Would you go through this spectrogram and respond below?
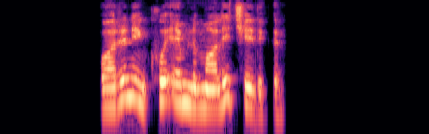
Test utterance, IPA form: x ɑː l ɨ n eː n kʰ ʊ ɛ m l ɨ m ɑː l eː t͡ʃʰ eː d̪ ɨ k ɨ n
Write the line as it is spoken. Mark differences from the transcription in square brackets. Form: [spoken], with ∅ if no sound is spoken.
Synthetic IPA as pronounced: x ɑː [ɾ] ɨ n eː n kʰ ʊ ɛ m l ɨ m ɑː l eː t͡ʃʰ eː d̪ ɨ k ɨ n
